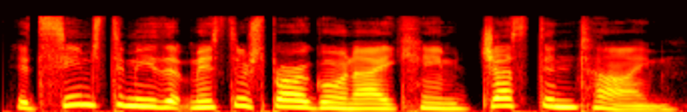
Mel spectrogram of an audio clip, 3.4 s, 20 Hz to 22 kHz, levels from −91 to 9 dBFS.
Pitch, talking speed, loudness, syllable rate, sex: 200 Hz, 225 wpm, -16 LUFS, 4.3 syllables/s, male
